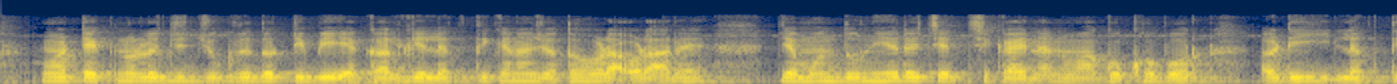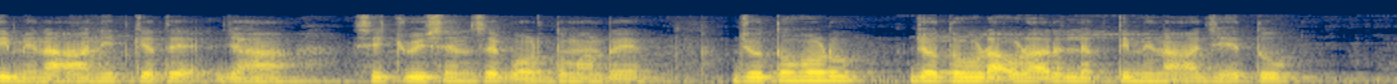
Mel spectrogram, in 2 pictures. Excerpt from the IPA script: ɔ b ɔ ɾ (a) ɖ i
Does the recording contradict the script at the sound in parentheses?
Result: yes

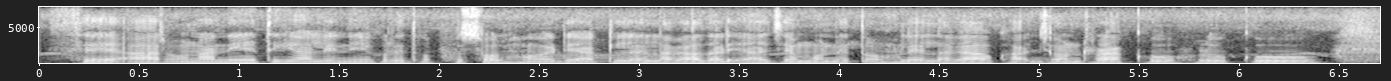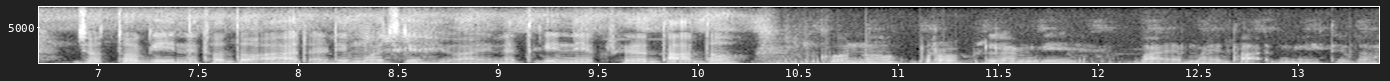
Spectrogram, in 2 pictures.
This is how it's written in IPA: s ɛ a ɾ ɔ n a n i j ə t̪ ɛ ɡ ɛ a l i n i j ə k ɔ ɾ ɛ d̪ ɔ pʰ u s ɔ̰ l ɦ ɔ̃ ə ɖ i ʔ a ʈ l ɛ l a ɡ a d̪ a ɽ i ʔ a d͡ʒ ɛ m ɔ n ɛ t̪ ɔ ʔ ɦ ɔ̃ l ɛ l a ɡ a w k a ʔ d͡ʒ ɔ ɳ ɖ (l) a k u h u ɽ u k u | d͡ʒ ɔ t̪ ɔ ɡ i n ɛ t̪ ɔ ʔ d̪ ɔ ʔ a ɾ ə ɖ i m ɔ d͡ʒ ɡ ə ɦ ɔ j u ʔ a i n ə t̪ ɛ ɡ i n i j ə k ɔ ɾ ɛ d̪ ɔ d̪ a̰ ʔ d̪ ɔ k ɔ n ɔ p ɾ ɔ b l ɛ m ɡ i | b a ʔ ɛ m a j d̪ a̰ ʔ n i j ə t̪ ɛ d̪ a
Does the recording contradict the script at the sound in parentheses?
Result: yes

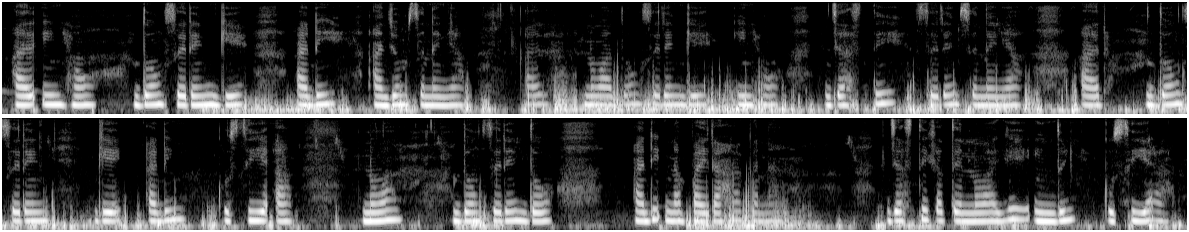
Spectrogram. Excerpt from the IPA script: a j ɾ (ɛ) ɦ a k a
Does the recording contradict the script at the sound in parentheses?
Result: yes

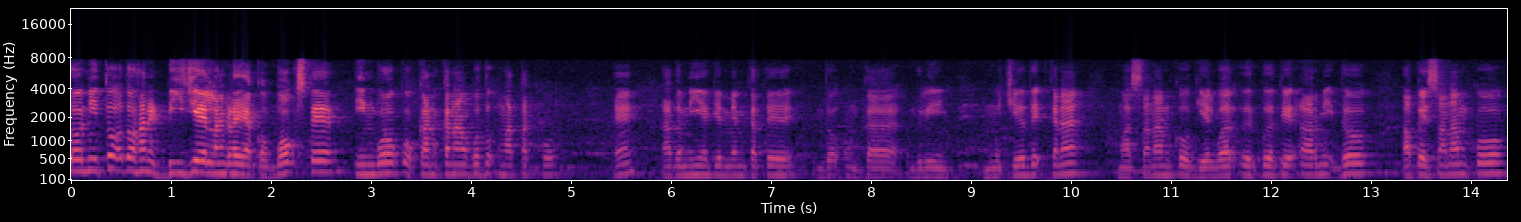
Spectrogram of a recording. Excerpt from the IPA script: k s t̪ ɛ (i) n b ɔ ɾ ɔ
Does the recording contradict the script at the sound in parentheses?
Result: no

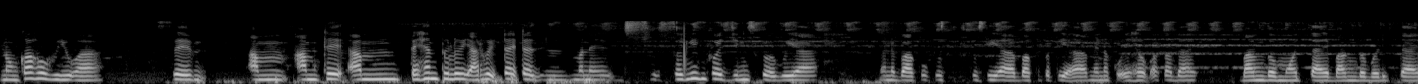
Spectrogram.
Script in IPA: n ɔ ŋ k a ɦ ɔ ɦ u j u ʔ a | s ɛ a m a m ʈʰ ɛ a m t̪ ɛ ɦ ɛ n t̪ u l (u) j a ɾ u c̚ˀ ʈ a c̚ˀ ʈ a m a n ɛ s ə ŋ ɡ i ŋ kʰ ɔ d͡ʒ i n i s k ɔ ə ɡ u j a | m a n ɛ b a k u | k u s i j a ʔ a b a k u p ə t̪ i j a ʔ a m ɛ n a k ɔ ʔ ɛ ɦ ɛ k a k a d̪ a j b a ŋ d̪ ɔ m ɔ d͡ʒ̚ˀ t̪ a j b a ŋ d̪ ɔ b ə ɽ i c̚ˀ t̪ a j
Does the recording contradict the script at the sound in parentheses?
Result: no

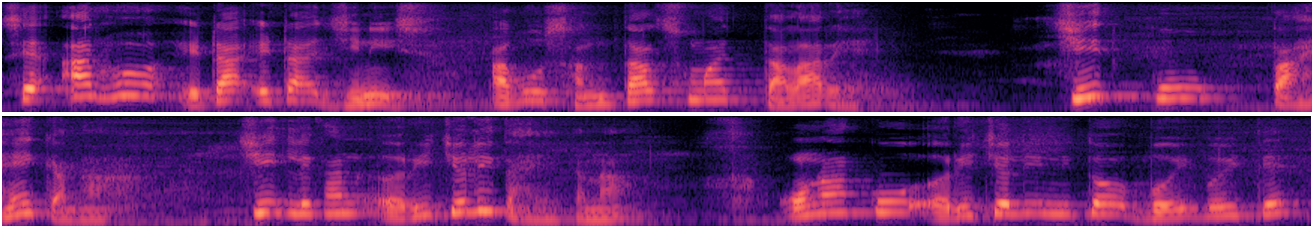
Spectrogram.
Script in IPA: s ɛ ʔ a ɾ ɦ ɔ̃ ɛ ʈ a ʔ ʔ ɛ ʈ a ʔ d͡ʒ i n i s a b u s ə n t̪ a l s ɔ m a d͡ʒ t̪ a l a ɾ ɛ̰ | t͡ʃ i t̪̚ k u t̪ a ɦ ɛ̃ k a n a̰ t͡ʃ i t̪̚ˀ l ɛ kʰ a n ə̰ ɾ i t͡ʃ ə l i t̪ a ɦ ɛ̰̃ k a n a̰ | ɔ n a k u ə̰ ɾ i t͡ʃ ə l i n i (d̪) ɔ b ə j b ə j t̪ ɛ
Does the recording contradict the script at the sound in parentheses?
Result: yes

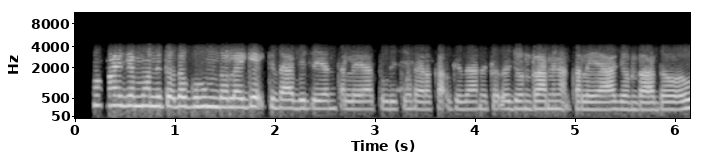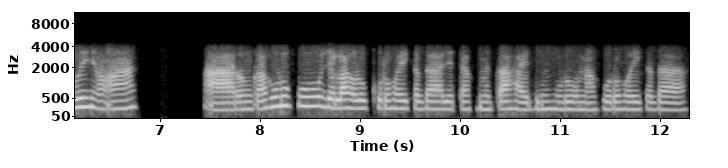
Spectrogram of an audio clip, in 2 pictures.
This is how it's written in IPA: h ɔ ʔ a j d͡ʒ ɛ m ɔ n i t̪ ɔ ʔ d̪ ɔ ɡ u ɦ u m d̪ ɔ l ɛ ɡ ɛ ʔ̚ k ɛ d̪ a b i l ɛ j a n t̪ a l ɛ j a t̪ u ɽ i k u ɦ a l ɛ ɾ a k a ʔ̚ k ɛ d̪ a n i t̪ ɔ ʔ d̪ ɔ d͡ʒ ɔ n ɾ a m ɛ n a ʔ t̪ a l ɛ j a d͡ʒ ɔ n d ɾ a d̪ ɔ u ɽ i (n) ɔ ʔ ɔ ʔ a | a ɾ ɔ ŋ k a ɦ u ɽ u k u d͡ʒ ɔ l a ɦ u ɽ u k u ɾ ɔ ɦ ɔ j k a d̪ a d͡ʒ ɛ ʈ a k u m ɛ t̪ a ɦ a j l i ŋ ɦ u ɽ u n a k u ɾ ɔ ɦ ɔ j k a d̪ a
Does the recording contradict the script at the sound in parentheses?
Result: yes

